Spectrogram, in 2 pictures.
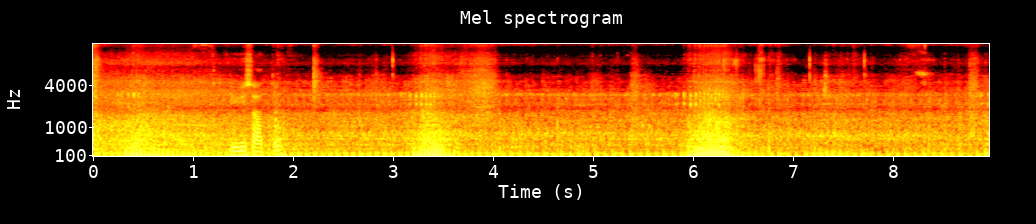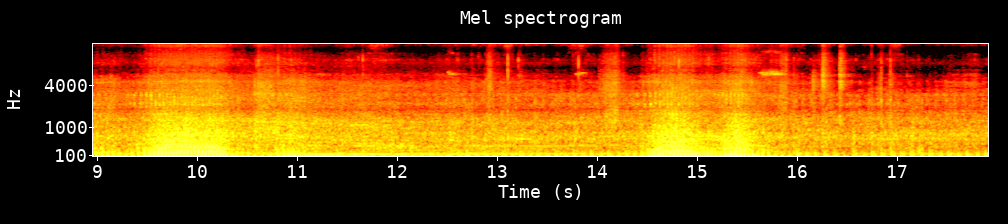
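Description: A Honda Supra X 125 Karisma motorcycle with weak power and hesitation, idling close by under a voice and then revving in several sharp throttle blips that rise and fall at irregular intervals.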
